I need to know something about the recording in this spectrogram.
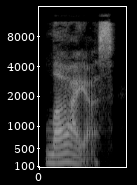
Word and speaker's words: Laius: Laius, pronounced as 3 syllables, Laius, the last king of Thebes before Oedipus.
